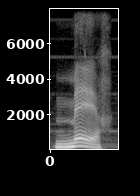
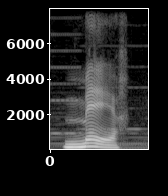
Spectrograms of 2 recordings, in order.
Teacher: Ele abre o som, criando um E, bem parecido com o nosso E de pé.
